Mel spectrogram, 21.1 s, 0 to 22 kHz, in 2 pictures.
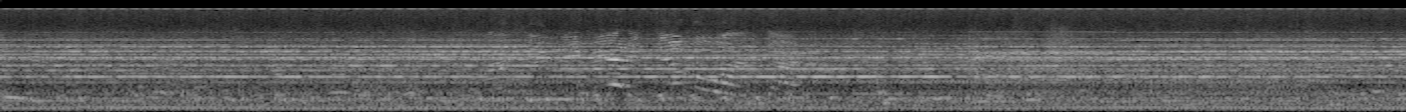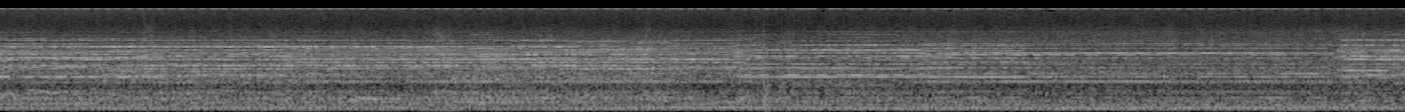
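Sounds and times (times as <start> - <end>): constant low drone: 0.0 - 21.0
eerie slow soundtrack music: 0.0 - 21.0.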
